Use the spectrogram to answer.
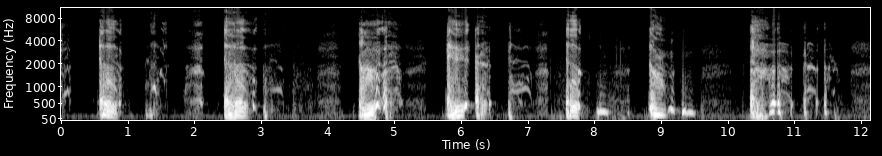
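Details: Person who says they are a little short of breath; repeated bursts of harsh coughing with brief gasping breaths in between: back-to-back coughing fits, clipped together.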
